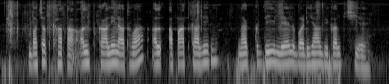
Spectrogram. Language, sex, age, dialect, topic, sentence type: Maithili, male, 51-55, Eastern / Thethi, banking, statement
